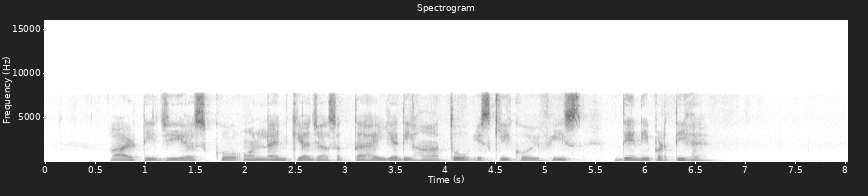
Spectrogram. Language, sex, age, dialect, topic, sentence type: Hindi, male, 25-30, Garhwali, banking, question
